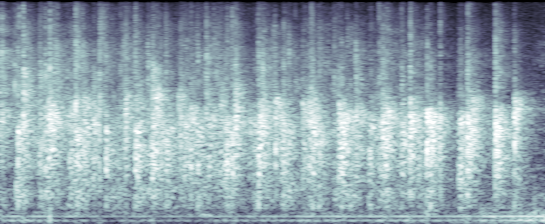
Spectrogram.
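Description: A crowd applauds steadily for several seconds, a dense wash of many hands clapping at once with a few sharper individual claps standing out, fairly loud throughout and with no one speaking.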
